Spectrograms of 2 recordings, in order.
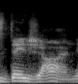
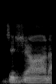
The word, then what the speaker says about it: DeJean: Is it Dejean or Dejean? – I think it's Dejean. Yeah, like Dejean mustard. It's either Dejean. – Before my time, I don't actually have any memories of Mike Dejean.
